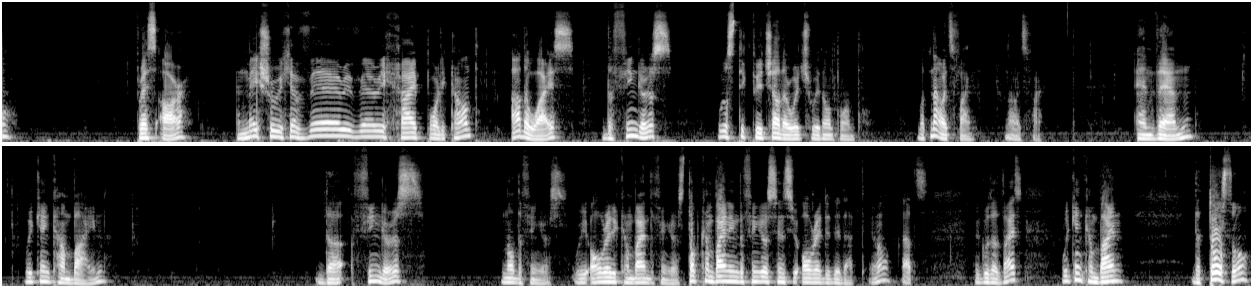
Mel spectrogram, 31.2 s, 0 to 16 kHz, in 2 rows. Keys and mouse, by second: 1.6 r, 6.0 ctrl+r, 8.8-10.2 shift+drag, 10.2-14.8 shift+right drag, 14.8-18.6 alt+shift+drag, 18.6-21.8 ctrl+alt+right drag, 20.5 g, 21.8-24.5 alt+drag, 24.5-31.2 alt+right drag.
